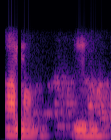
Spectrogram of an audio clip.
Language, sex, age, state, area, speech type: Sanskrit, male, 18-30, Rajasthan, rural, conversation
